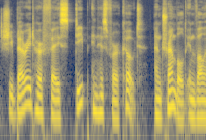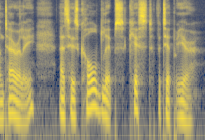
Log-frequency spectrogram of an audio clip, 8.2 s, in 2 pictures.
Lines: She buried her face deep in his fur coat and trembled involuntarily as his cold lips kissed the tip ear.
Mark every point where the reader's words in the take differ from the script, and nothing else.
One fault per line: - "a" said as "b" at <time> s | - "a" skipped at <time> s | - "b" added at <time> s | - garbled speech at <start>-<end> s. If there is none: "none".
none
